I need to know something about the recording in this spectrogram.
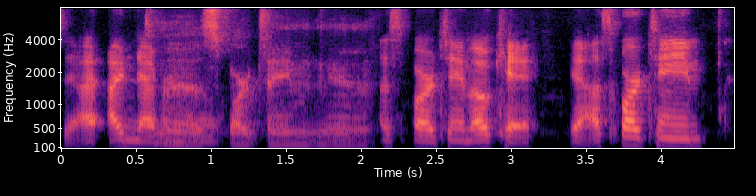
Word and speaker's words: aspartame: How do you pronounce it? I never know. Aspartame, yeah.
